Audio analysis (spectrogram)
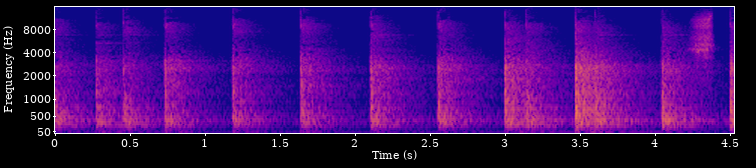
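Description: A hammer knocks repeatedly, about a dozen sharp strikes in a steady but slightly uneven rhythm, each with a brief ringing decay. No voices.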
